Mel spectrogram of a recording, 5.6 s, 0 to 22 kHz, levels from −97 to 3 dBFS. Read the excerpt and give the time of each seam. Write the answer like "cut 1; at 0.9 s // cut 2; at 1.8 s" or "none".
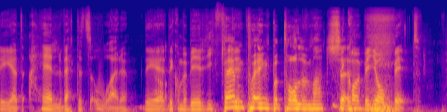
cut 1; at 1.7 s

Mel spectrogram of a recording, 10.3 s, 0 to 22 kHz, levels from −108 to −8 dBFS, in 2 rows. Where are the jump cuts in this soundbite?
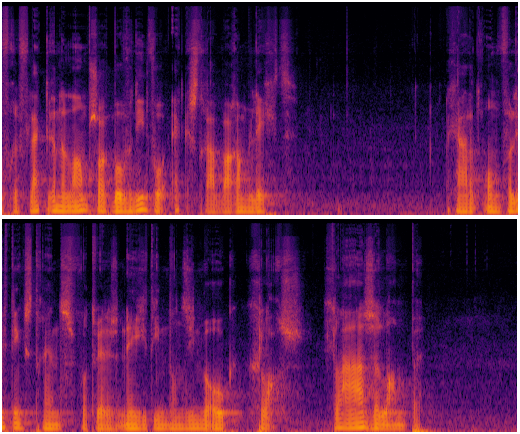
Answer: cut 1; at 4.4 s // cut 2; at 8.2 s

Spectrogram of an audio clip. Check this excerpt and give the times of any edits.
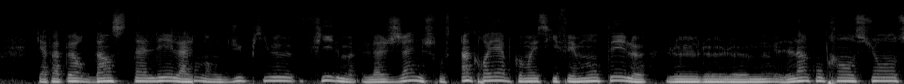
cut 1; at 1.9 s // cut 2; at 4.5 s // cut 3; at 6.6 s

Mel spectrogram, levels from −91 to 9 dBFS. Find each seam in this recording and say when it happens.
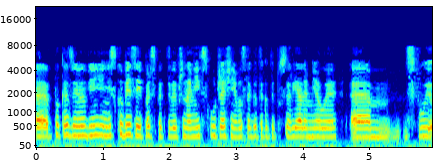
cut 1; at 3.3 s // cut 2; at 4.6 s

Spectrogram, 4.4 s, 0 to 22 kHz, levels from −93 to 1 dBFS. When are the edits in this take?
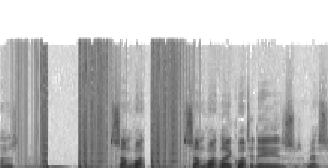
cut 1; at 1.9 s // cut 2; at 3.3 s

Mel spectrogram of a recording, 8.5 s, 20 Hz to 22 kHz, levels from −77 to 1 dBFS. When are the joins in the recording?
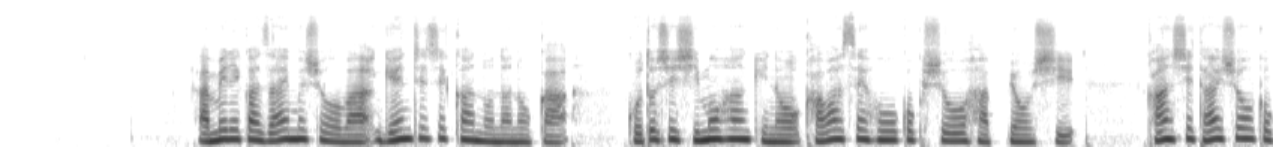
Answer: none

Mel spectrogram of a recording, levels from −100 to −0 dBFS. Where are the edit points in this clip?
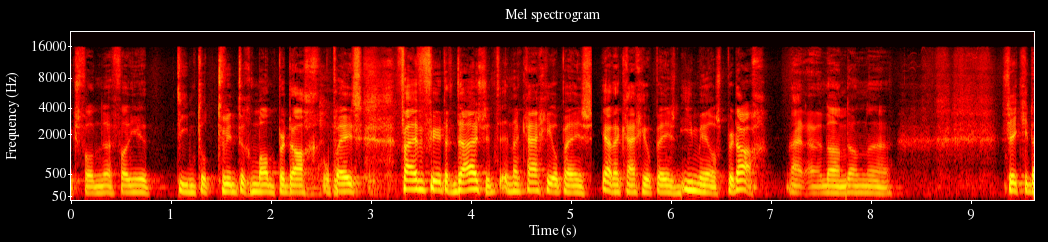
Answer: cut 1; at 5.2 s // cut 2; at 6.1 s // cut 3; at 7.8 s

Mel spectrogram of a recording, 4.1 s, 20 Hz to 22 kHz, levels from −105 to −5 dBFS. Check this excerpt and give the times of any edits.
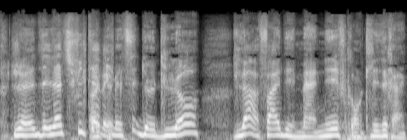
cut 1; at 1.1 s // cut 2; at 2.3 s

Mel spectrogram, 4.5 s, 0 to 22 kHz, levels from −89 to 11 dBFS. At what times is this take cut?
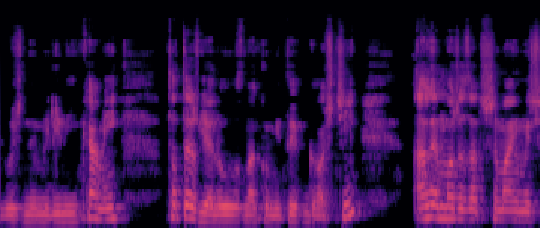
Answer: cut 1; at 1.6 s

